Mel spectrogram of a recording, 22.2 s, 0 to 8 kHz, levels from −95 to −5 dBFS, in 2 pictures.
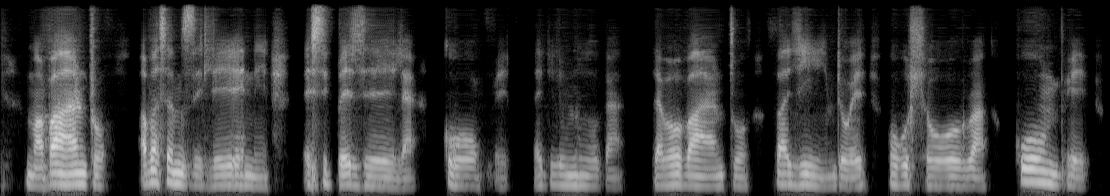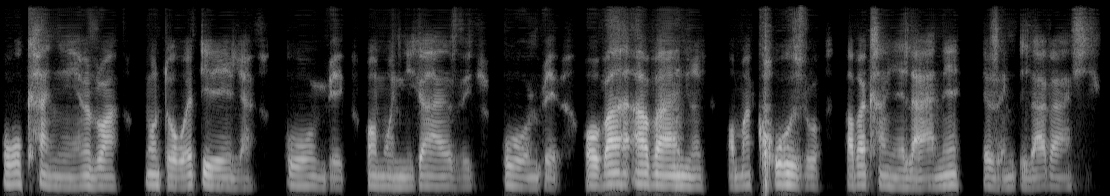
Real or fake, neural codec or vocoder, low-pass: fake; codec, 16 kHz, 0.7 kbps, FocalCodec; 7.2 kHz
